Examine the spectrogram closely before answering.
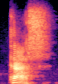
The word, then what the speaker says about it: cache: Now we're talking about cash. You see how I pronounce this thing? Cash like cash uh naira.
